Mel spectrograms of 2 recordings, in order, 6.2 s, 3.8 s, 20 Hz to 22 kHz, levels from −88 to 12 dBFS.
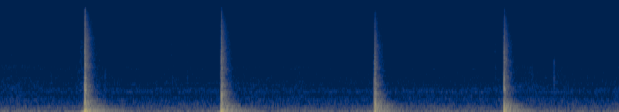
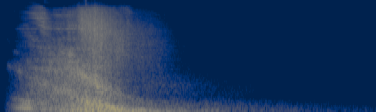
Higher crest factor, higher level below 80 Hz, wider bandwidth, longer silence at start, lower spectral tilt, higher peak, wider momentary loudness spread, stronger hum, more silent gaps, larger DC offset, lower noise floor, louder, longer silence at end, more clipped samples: first, 32 dB vs 22 dB; about the same, -40 dBFS vs -42 dBFS; second, 15 kHz vs over 20 kHz; second, 0 s vs 0.15 s; first, -6.5 dB/octave vs -3.5 dB/octave; first, -6 dBFS vs -10 dBFS; first, 26 LU vs 18 LU; neither; neither; neither; second, -59 dBFS vs -81 dBFS; second, -36 LUFS vs -28 LUFS; second, 0.35 s vs 1.7 s; neither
